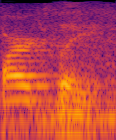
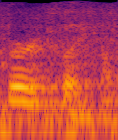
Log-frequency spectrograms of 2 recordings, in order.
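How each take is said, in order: First: The first syllable sounds like bark. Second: The first syllable sounds like burk. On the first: This is the philosopher's name. The speaker calls it right. "like bark like a dog" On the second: This is the California university's name. The speaker calls it wrong. "not Berkeley. Berkeley is the name of the university in California"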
